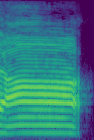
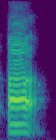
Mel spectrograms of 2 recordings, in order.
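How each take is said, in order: First: "আ" held long; wrongly stretched vowel. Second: Said in the usual way. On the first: Shown as a demonstration. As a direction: drag out "আ" as a long, sustained vowel. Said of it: "টান হবে না". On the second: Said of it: "উচ্চারণ টান হবে না".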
